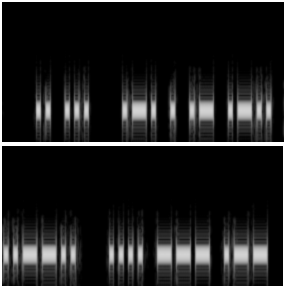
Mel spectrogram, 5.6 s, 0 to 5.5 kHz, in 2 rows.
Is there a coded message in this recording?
Yes: Morse code from 0.3 to 5.5 s, heard as a keyed tone, about 25 wpm, 600 Hz. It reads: IS REAL? HOW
